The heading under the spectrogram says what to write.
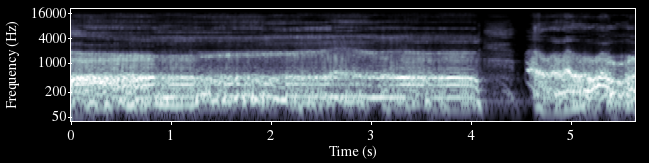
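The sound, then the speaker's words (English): A loud, guttural death metal scream, rough and low-pitched, held for about four seconds before a brief break, then starting up again with the same harsh, growling tone. “I can do a good death metal scream.”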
